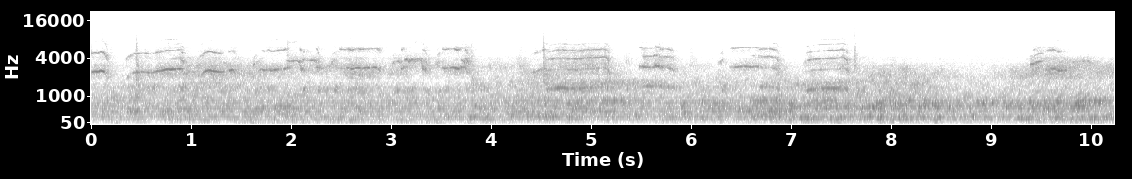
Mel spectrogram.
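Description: Peregrine falcons calling over a steady hum of city noise. A rapid string of short, high, harsh calls is followed by longer drawn-out calls about five and seven seconds in, then a pause before the calling resumes near the end, typical of young falcons begging during a feeding.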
